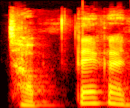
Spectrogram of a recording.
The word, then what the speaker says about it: 접대: 다음에 대라는 말이 와서 접대가 되는데요 이렇게 비읍 받침이 초성 디귿을 만나면 쌍디귿 소리인 뜨로 바뀌면서 접 때라고 읽어요 접대 접대 예문 읽어볼게요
